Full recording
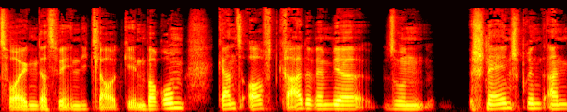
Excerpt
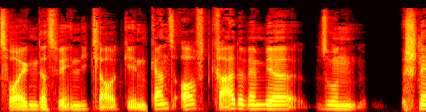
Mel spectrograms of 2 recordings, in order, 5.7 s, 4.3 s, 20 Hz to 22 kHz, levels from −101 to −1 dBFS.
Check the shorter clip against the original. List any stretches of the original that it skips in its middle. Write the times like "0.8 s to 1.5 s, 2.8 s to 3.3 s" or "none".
1.5 s to 2.1 s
